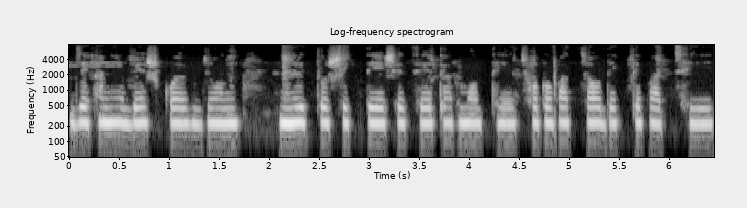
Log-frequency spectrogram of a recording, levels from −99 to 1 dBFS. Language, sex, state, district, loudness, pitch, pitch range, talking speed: Bengali, female, West Bengal, Dakshin Dinajpur, -22 LUFS, 230 Hz, 225-235 Hz, 120 wpm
